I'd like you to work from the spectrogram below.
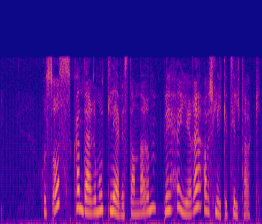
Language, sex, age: Norwegian, female, 21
